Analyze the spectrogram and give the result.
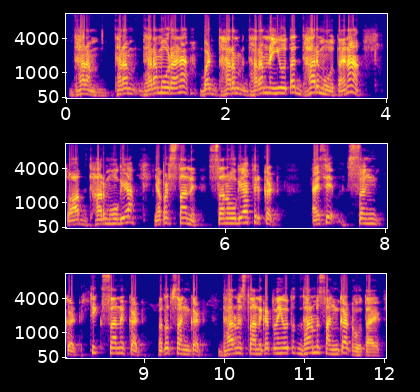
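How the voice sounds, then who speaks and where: Man, high voice, casual lesson, coaxing and repetitive, slightly dull lo-fi sound. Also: lively intonation, a little fast. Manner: repetitive, coaxing, says "dekho" and "yaar" often. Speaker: teacher.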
